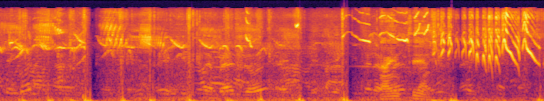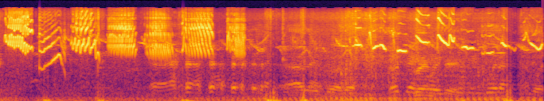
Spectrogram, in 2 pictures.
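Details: Chestnut-bellied seed finch, locally towa towa, singing in a Guyana competition between two sides; clear whistled phrases rise and fall repeatedly, broken by rough buzzy passages, with voices and music underneath.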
